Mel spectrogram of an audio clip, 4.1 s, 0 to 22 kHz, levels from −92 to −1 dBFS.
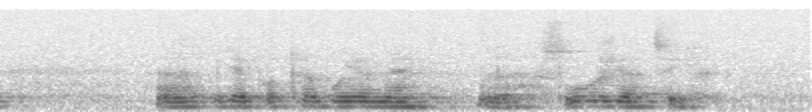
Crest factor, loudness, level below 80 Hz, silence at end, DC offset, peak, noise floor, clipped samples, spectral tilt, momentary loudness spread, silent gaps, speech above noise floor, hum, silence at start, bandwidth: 16 dB; -39 LUFS; -72 dBFS; 0 s; under 0.1%; -24 dBFS; -58 dBFS; under 0.1%; -7 dB/octave; 19 LU; none; 20 dB; none; 0 s; 16.5 kHz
